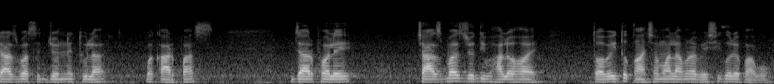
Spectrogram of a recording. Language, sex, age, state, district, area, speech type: Bengali, male, 18-30, West Bengal, Kolkata, urban, spontaneous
